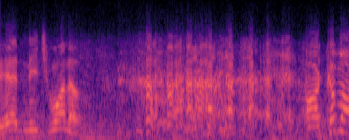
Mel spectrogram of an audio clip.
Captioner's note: everyone laughing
